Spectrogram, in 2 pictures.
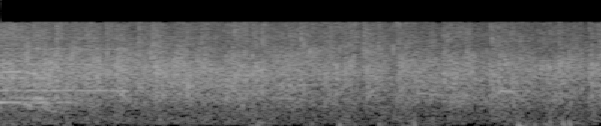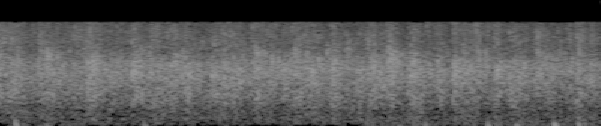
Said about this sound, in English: I think you can do better with your hand clap this morning.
